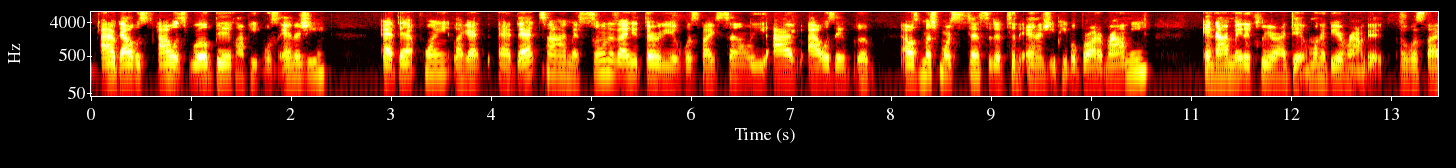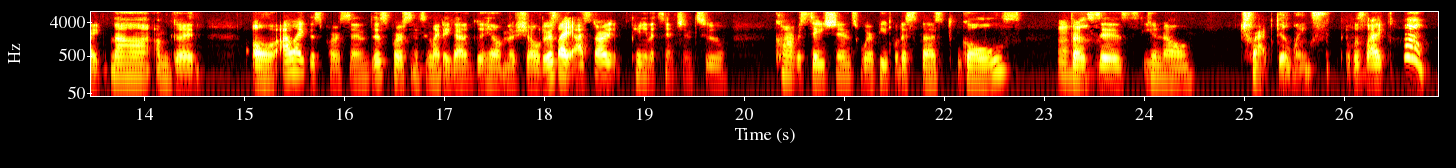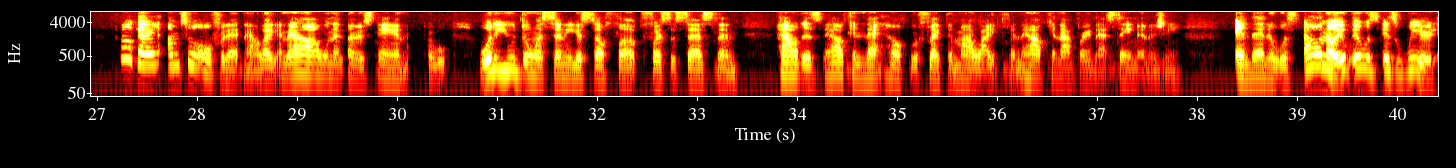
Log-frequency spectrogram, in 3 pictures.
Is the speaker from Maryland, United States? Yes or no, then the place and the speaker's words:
no; Miami, Florida, United States; moved away; being born and raised in Miami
